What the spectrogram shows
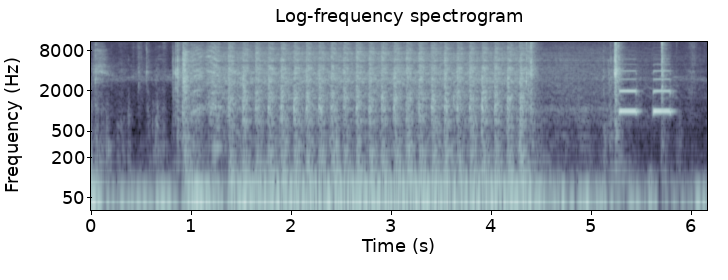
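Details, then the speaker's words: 25-year-old Jeep Cherokee XJ after an exhaust shop visit: the starter turns the engine at a steady beat for about three seconds but it never catches; crank no start, fuel pump not heard priming; fuel pump failure suspected, not confirmed. "okay I'm seriously not sure what's going on now because now we have uh crank no start I didn't hear the fuel pump"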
